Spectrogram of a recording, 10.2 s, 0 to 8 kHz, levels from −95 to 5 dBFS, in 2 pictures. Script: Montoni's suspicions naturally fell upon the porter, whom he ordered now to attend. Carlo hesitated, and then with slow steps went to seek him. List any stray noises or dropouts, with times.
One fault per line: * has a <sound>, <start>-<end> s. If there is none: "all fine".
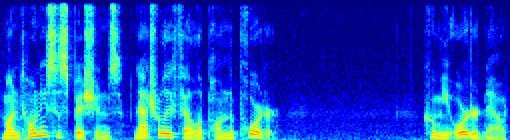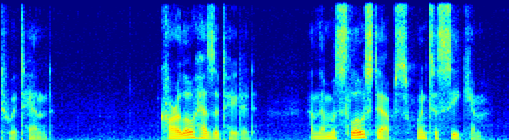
all fine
